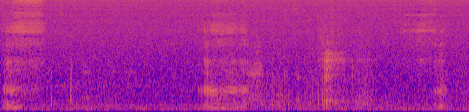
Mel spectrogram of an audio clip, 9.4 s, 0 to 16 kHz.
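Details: A dog dozing while sitting upright on a couch, snoring: repeated rough, snorting snores about 2 seconds apart, some with a faint whistle.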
